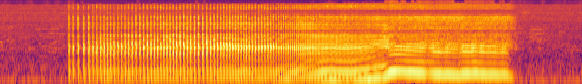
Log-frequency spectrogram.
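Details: Sleeping Shih Tzu dog: a single long, rattling snore shifting into a drawn-out whistling tone near its end; snoring.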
